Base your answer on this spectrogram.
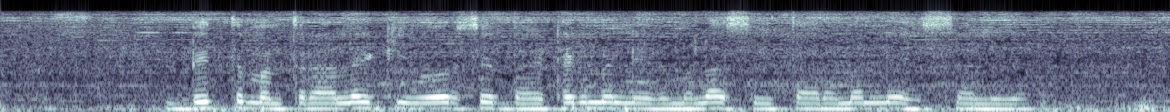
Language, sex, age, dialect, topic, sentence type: Hindi, male, 18-24, Kanauji Braj Bhasha, banking, statement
